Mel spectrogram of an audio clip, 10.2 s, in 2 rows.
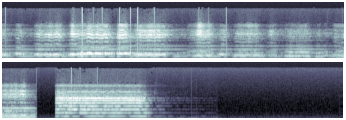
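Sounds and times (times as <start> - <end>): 
organum chant: 0.0 - 7.6.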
